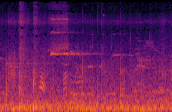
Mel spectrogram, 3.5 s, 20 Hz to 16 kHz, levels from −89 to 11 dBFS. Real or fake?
real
